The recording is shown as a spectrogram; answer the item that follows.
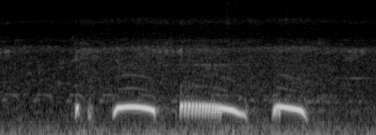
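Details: Spotted dove with a big 'kuk satu' voice, heard during trapping with a decoy bird. A soft clipped note is followed by an arched coo, a long, loud falling coo, and a final short hooked coo, all clear over low background murmur.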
